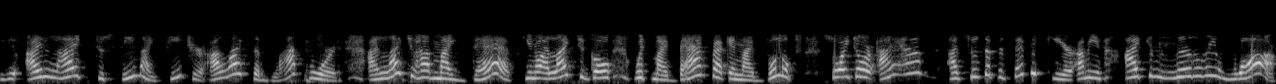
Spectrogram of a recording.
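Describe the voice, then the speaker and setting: A woman with a Spanish accent speaks at a moderate pace in a high voice, her pitch swinging very widely. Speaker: pastor. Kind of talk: interview.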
